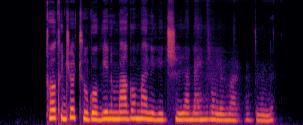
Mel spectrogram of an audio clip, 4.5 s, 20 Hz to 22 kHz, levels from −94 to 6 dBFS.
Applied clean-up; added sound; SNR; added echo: neural mask model DeepFilterNet 3.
